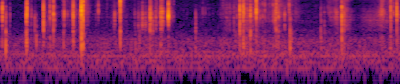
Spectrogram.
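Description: Long painted nails tap, scratch and crinkle a clear plastic paintbrush package with a cardboard backing and brushes inside. An irregular series of quiet, crisp ticks and crinkles, with bright, high-pitched clicks that stop instantly and leave almost no low end.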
